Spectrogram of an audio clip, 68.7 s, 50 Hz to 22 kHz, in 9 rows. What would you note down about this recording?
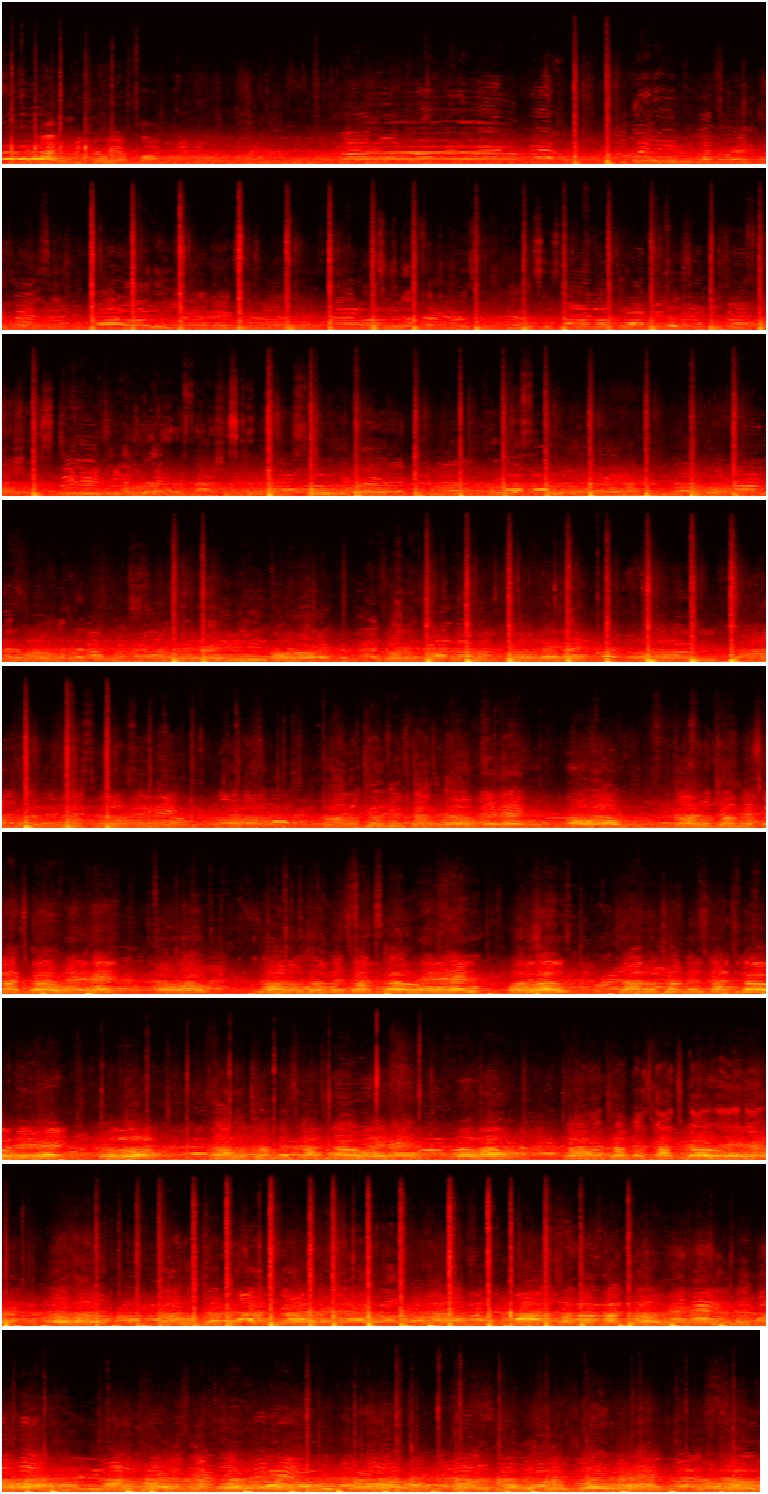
Anti-Trump Protests in 5th Avenue next to Trump Tower. Zoom H4n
